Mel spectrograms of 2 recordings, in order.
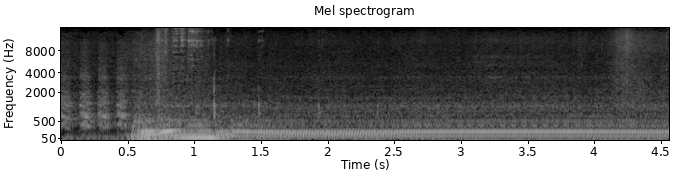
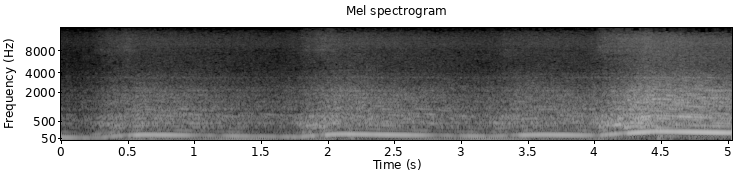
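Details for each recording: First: Toyota Yaris first generation 1.5 TS: after a sudden bang while driving, a loud deep raspy rally-like drone from the rear, worse on acceleration and very annoying from 80–90 km/h; exhaust leak at the rear silencer, which is replaced. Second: First-generation Toyota Yaris 1.5 TS after rear silencer replacement and a provisional exhaust repair: several clean throttle blips rising and falling smoothly, no rasp or blowing. The earlier rally noise is gone; normal exhaust note.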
